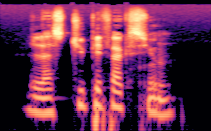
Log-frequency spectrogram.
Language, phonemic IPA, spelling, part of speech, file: French, /sty.pe.fak.sjɔ̃/, stupéfaction, noun, Fr-stupéfaction.ogg
- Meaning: amazement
